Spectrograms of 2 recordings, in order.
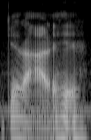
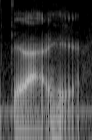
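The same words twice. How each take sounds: First: Breathy whisper; whispered threat. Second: Low, much softer growl; low menacing line. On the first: Same line read again, whispered. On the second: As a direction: say it low and quiet like a threat. Reading comic dialogue aloud. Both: Acted.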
